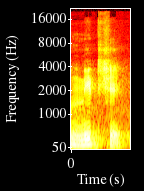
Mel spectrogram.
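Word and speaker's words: Nietzsche: उसके बाद शॉपेनहॉर और नीट्शे, ये दोनों लोग जो हैं, इसको हम शॉपेनहॉर प्रोनाउंस करेंगे और नीचे वाले को नीट्शे।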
